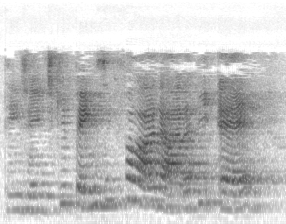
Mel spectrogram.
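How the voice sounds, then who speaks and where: A woman's voice: on the high side, slow, bright, forceful tone. A woman with a gaúcho accent from southern Brazil, giving an informal, explanatory live-stream lesson as a teacher and often checking in with tag questions. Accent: southern Brazilian, Rio Grande do Sul (gaúcho). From Rio Grande do Sul, southern Brazil. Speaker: belly dance teacher hosting a live lesson. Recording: very echoey room, dull muffled sound.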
